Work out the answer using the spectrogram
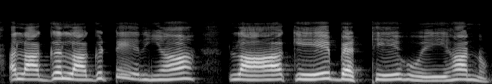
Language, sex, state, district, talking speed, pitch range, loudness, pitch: Punjabi, female, Chandigarh, Chandigarh, 95 wpm, 215-240 Hz, -14 LUFS, 230 Hz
